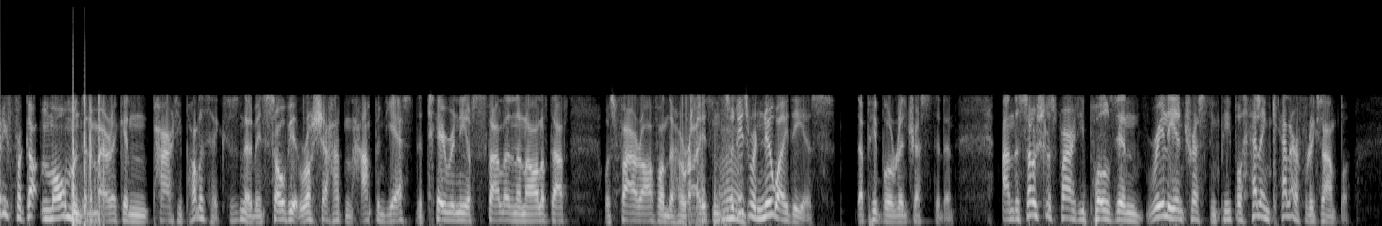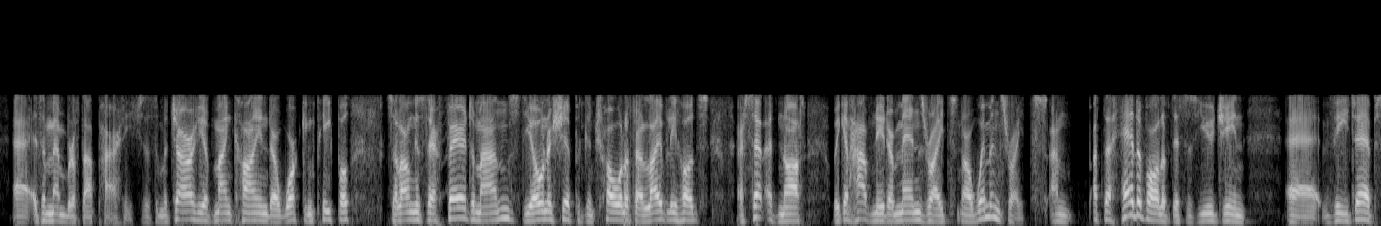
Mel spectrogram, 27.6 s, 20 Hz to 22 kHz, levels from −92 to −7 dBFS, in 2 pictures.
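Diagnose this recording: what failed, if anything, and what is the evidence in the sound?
Bit errors on an ADPCM link, in the transmission stage, at 0.72–1.06, 4.20–4.34, 6.80–7.29, 10.83–10.99, 17.50–17.83 and 20.06–20.20 s: pops and rough bursts with brief level jumps. Flipped bits, roughly one percent, corrupt the 32 kbit/s G.726 decoder's step size and predictor, so each error rings on for milliseconds.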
